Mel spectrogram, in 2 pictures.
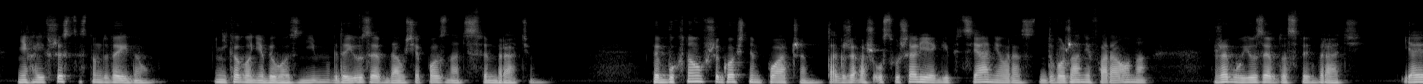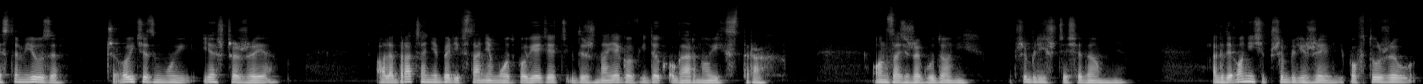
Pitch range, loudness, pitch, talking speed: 90-110 Hz, -23 LUFS, 100 Hz, 145 wpm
